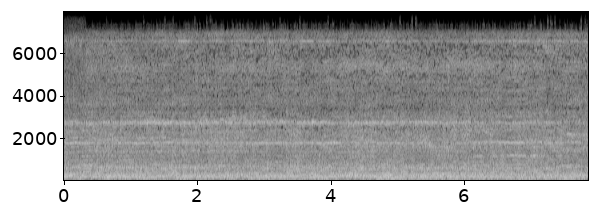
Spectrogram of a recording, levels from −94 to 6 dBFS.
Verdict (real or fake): fake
